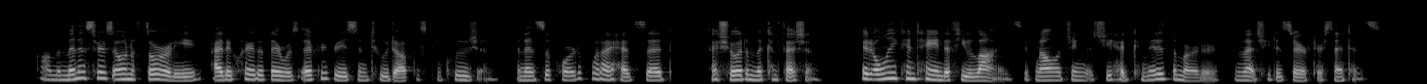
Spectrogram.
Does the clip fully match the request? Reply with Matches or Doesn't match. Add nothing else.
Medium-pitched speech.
Doesn't match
